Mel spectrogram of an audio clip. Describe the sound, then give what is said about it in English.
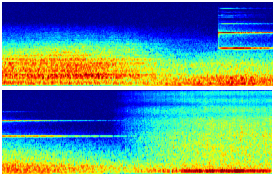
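A small waterfall splashes and rushes steadily, with a thin, high ringing tone rising above the water for a few seconds midway through. No voices. “Look, a fairy waterfall.”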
